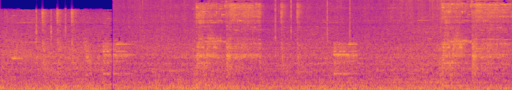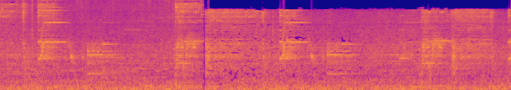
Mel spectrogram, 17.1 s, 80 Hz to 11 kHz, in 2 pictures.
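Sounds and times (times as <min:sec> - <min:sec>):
pachinko parlor din: 0:01.7 - 0:14.8
bright chiming slot machine effects: 0:01.9 - 0:12.0.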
